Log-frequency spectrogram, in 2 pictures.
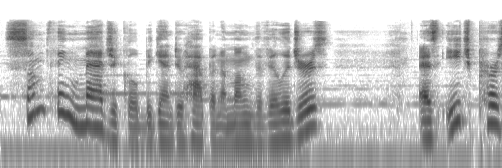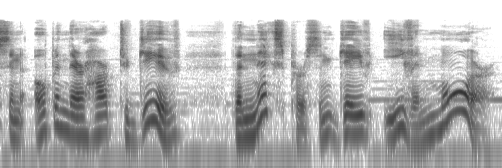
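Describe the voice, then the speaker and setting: Male storybook reader, slow measured delivery, very lively pitch movement, music behind the voice. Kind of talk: expressive storybook narration.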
